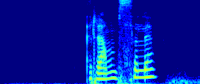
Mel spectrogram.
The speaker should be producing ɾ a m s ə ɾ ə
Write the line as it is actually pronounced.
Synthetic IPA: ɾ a m s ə l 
